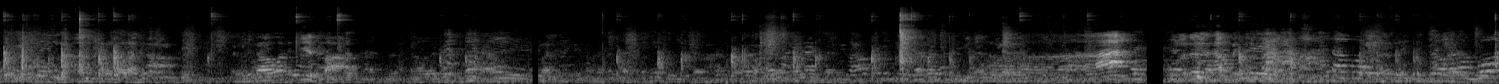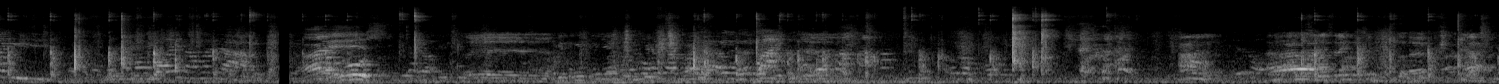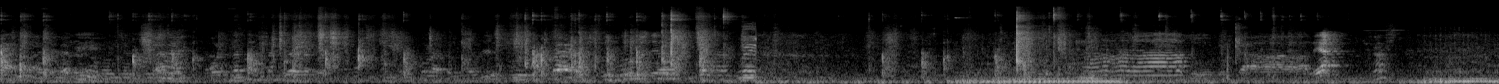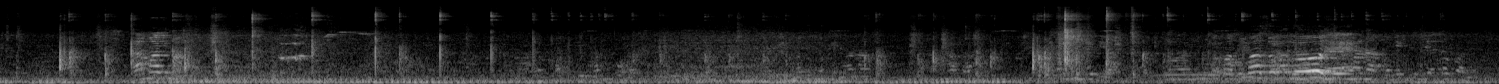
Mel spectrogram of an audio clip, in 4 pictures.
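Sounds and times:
people talking: 0:00.0 - 0:38.1, 0:38.7 - 0:44.0, 0:45.6 - 0:59.9
table tennis ball clicking: 0:45.6 - 0:52.8, 0:53.6 - 0:57.5.

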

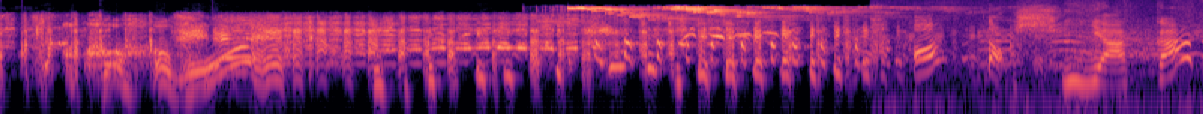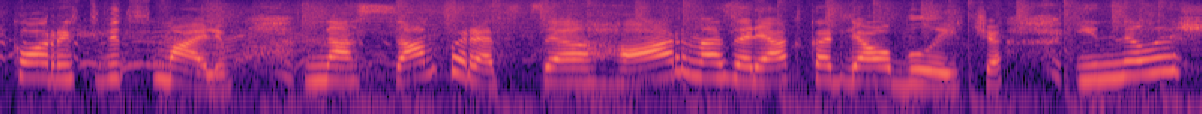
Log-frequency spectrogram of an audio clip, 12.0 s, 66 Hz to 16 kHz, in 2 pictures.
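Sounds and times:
cartoon voices laughing: 0:00.0 - 0:09.6.

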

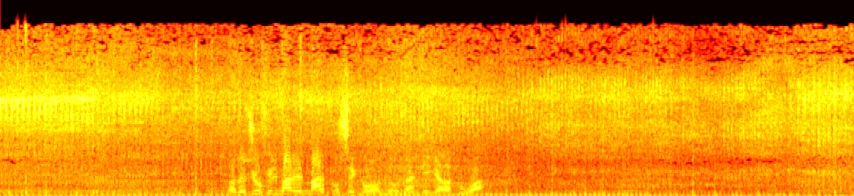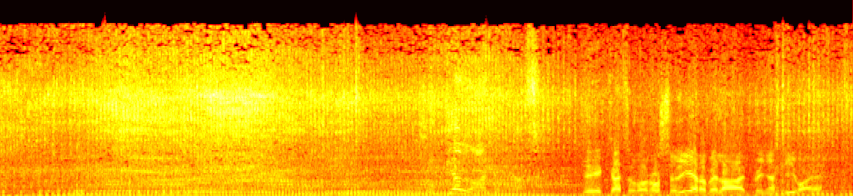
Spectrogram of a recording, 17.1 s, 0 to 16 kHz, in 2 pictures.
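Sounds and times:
motorcycle engine at low revs: 0:00.0 - 0:17.0.

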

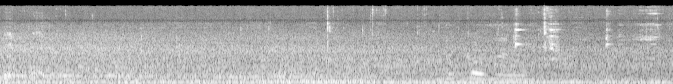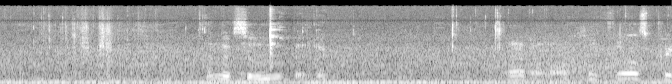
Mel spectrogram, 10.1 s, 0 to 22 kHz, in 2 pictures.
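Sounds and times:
low outdoor rumble: 0:00.0 - 0:10.0
metal utensil scraping a plate: 0:03.8 - 0:05.9.

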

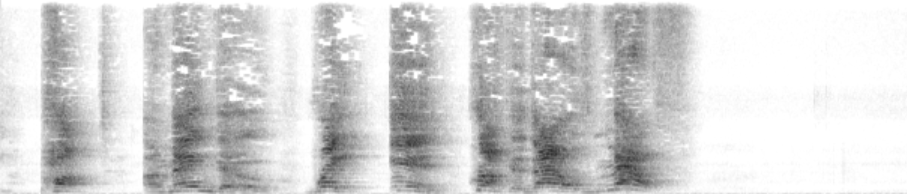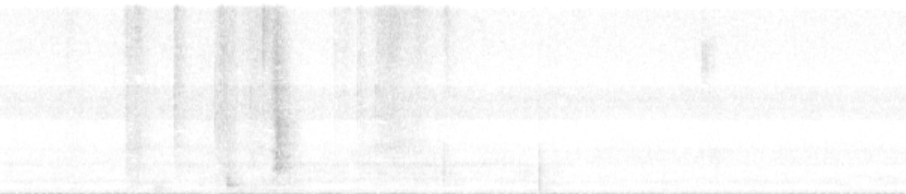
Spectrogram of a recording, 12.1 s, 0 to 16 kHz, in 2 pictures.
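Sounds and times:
faint room hum: 0:00.0 - 0:12.0
soft rustles of puppet and book: 0:06.4 - 0:10.1.

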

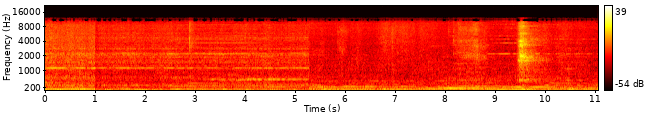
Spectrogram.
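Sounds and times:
faint sustained high tones: 0:00.0 - 0:05.5
low steady rumbling: 0:00.0 - 0:11.0.

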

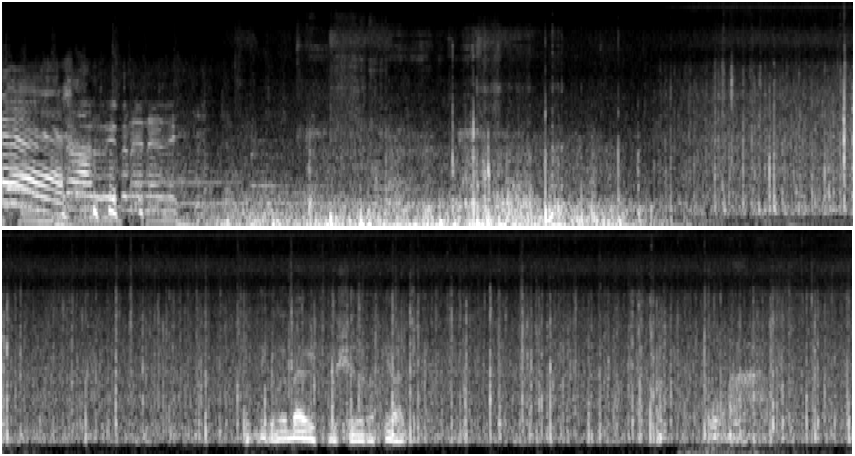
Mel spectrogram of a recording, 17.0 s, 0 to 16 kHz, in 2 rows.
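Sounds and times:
rain on tent fabric: 0:00.0 - 0:17.0
low rumble: 0:01.8 - 0:08.5.

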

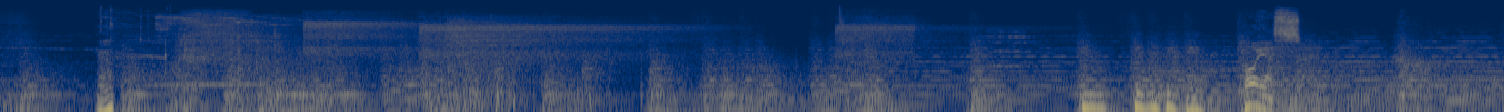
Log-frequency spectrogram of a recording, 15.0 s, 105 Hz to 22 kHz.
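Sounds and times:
ominous film score: 0:00.0 - 0:15.0
spaceship engine rush: 0:01.0 - 0:10.1.

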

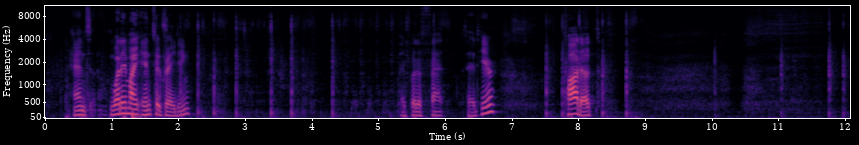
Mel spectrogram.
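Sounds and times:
chalk tapping on blackboard: 0:01.6 - 0:06.1, 0:07.4 - 0:09.0, 0:10.9 - 0:12.0.

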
